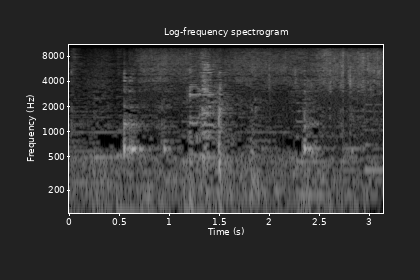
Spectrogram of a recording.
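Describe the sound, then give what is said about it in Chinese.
Garlic sizzles in a small amount of oil as it is stir-fried before bitter melon goes in, giving a steady crackling hiss broken by several sharp spatula scrapes and clinks against the pan. “我们首先把这个蒜头呢放下去爆香啊、哦，蒜头爆香之后不要烧焦”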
